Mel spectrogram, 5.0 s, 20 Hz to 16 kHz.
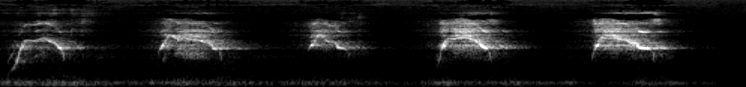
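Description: A large wild animal weighing over 100 pounds gives five high, bird-like chirping calls to its kits, about one per second, clear, over a steady low rumble.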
